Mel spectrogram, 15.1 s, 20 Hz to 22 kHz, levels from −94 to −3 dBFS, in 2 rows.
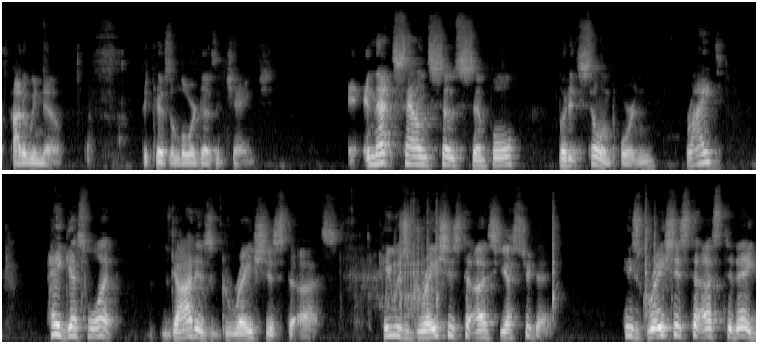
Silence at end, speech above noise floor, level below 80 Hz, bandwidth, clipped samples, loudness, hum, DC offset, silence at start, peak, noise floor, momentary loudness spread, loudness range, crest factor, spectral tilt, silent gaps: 0 s; 53 dB; -82 dBFS; 13 kHz; under 0.1%; -25 LUFS; none; under 0.1%; 0.1 s; -6 dBFS; -78 dBFS; 17 LU; 5 LU; 20 dB; -5 dB/octave; none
